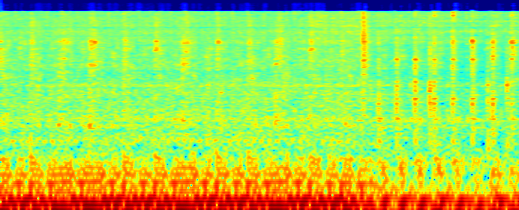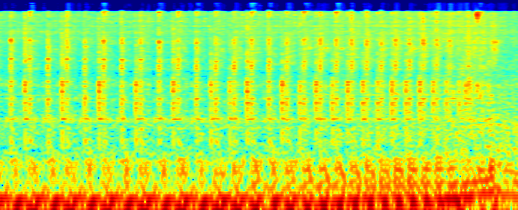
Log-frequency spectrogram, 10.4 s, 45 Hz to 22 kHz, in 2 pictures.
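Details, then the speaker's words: 1957 Farmall 450 diesel tractor after injection pump reseal, started unexpectedly easily while cranking to bleed: deep, low clatter at fast idle, firing evenly without stumbling; normal idle. "okay so unfortunately that started by mistake I didn't think she was going to start up so easy"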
